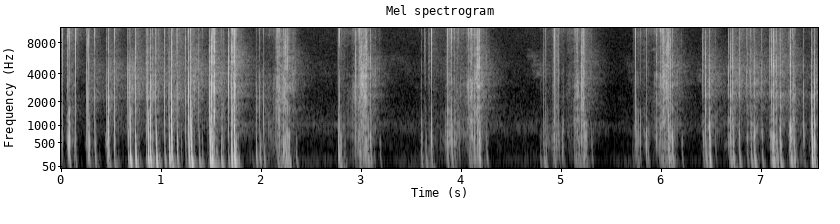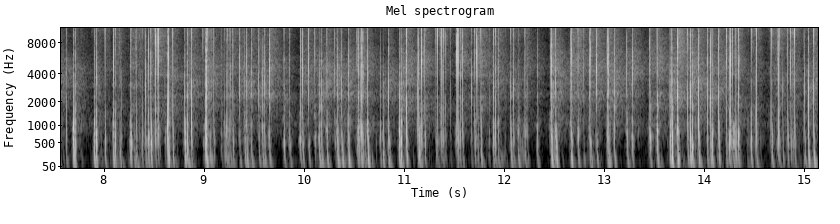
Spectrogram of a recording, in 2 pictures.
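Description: Long dark nails tap and scratch the back of a small handheld smartphone in a brown leather case, with the phone itself recording. Close, dry clicks and rough scratching bursts come in rapid, irregular clusters, broken by short silent gaps early on, then run almost continuously to the end.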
